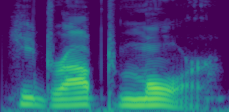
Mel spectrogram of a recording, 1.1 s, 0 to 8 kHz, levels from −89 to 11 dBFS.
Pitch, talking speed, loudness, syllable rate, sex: 120 Hz, 155 wpm, -15 LUFS, 3.9 syllables/s, male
